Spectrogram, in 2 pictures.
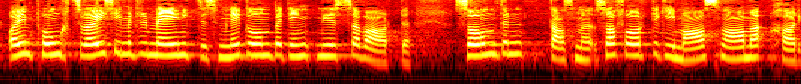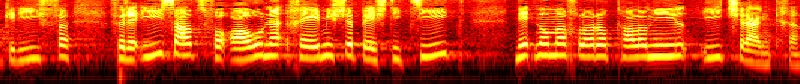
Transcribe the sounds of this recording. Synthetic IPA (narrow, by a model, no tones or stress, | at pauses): oɪmpʰʊŋktt͡sʋœʏsiməɾdəɾmɛɪniɡ̚d̥ɑsmənɪdʊnbɛdɪŋtmyəsːəʋɑːrtə | sɔnd̪ənd̥ɑsməsofɔrtiɡimɑːsnɑːməχɑɛɾɡ̥ɾiːfəfʏɾəʔiːsɑt͡sfɔʔɑlnəχeːmiʃəpʰɛʃtit͡siːd̥ | nɪdnʊməχloɾot̪ʰɑloniːliːt͡sʃɾæŋkχə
